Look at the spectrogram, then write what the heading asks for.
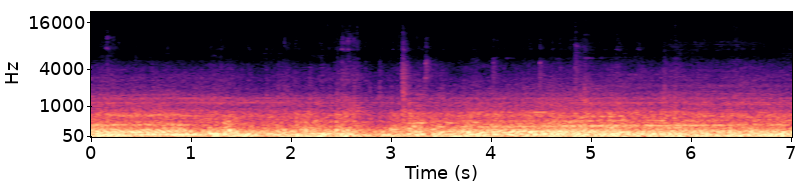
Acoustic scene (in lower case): bus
